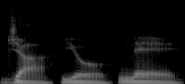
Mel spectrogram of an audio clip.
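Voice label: "jayone", concatenated syllables; Affixing experiment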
